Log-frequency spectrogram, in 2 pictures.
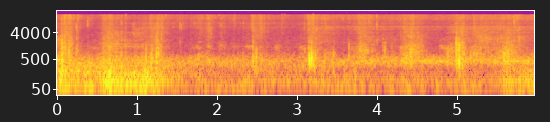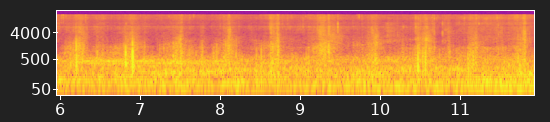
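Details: Crunching footsteps on snow, regular and steady, with low wind rumble during a midnight hike in a snowstorm; no animal calls stand out.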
